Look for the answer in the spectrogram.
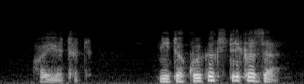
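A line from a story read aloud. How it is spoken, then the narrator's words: Whispered question. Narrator (Russian): спросила шепотом Валя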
